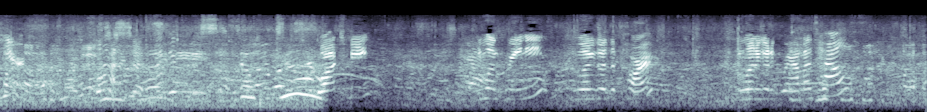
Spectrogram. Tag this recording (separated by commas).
Speech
